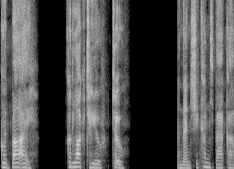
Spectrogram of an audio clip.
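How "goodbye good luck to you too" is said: stammering, stuttering. My mother says goodbye as she slams the door; stammering.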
